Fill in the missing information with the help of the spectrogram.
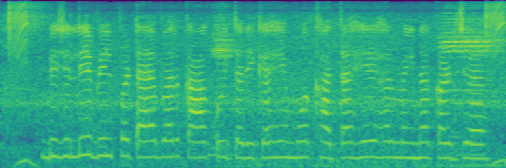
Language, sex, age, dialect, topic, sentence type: Chhattisgarhi, female, 18-24, Western/Budati/Khatahi, banking, question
